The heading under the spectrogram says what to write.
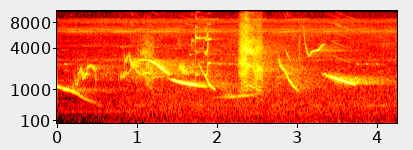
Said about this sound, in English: Certain vocalizations seem to be aggressive. Certain ones seem to be affiliative. A pair-bonded bird had vocalizations they used with one another to identify one another.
